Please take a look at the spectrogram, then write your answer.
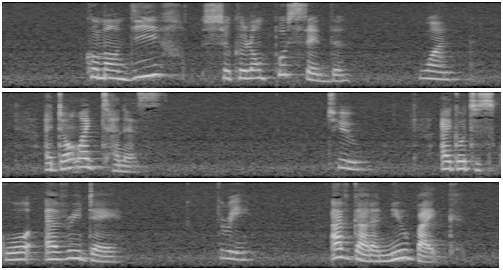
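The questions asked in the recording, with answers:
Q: Comment dire ce que l'on possède?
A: 3: I've got a new bike.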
